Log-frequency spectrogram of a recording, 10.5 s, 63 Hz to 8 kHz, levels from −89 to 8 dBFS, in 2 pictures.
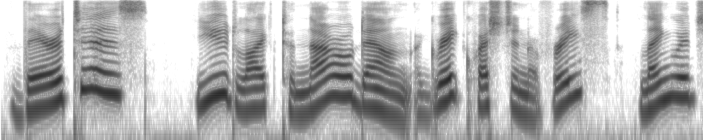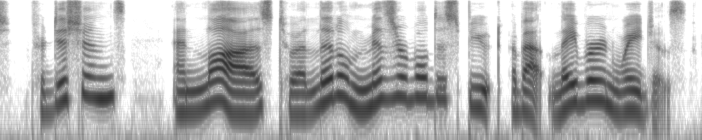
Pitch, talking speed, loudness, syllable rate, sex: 220 Hz, 150 wpm, -19 LUFS, 4.6 syllables/s, female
